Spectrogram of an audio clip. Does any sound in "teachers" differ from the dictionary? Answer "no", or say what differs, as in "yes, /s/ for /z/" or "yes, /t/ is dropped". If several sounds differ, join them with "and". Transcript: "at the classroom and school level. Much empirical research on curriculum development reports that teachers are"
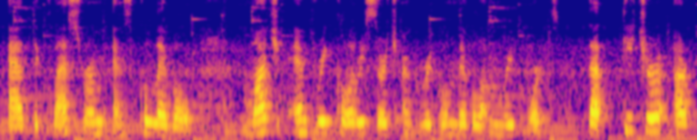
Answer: yes, /z/ is dropped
